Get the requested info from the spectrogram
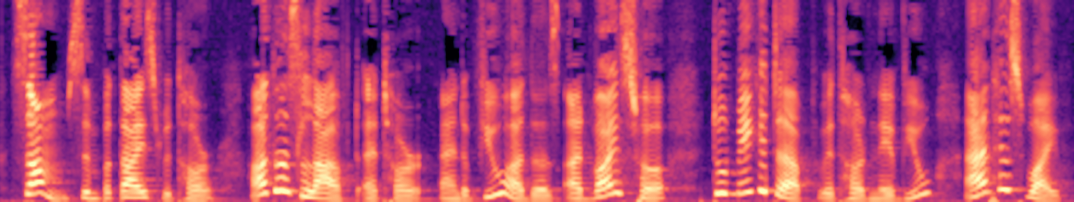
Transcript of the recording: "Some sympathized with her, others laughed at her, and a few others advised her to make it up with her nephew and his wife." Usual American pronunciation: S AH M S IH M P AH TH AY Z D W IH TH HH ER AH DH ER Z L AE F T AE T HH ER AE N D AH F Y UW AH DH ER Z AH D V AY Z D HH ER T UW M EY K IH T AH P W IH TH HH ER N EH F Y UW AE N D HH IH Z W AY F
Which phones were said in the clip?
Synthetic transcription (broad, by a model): S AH M S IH M P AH T AY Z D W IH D HH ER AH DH ER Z L AE F T AE T HH ER AE N D AH F Y UW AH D ER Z AH D V AY Z D HH ER T UW M EY K IH T AH P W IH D HH ER N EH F Y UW AE N D HH IH Z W AY F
